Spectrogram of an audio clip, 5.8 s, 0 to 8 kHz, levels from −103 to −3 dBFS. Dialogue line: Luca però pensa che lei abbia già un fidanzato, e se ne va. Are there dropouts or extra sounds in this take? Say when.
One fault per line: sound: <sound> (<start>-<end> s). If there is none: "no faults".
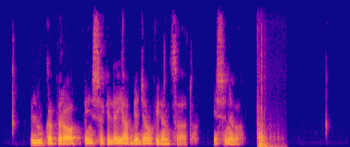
sound: thud (4.3-4.8 s)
